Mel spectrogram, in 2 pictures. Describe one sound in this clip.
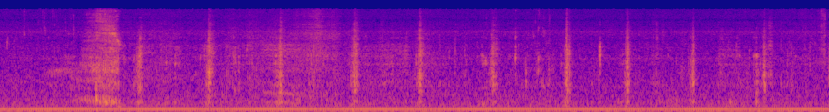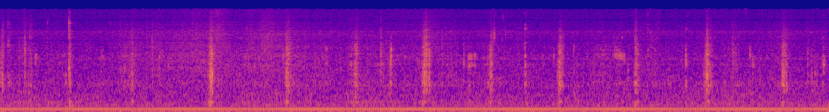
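Chopsticks clink and tap against a bowl.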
